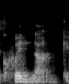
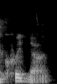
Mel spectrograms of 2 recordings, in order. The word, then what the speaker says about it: quidnunc: or petty things a busybody sandra is a quidnunc and very inquisitive about her neighbors and that's the only pronunciation can i please you have all the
